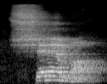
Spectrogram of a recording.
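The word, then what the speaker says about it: שַׁמָּה: So in this case, you really should pronounce that and transliterate it as shama, SHA, sham, because you will add an A, not an A, you will add an M or an extra mem to this word. This word is actually transliterated in English as SHAMMAH, sham.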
